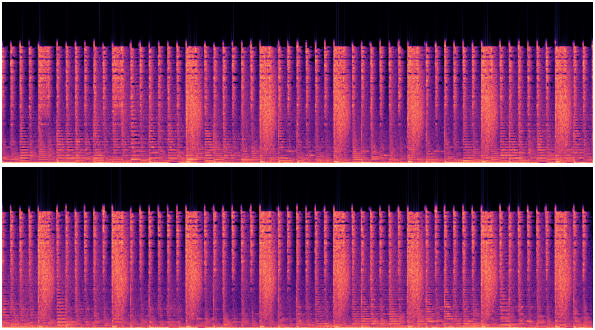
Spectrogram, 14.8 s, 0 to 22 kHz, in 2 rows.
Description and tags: Space Synth
A somewhat relaxing modern loop available for your projects.
Made using FL Studio. I used reFX Nexus for the synths and Drumaxx was for the percussion in the background.
drum, beat, loop, drums, percussion-loop, space, 130-bpm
